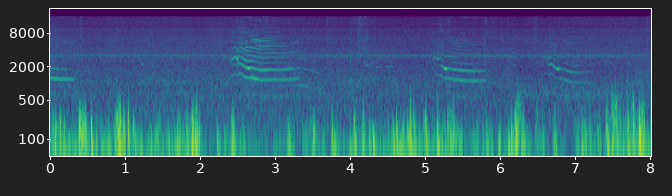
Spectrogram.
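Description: Feral cat meowing from an open pet carrier: three short meows, each falling in pitch, the first the longest. Low irregular rumbling on the microphone runs under them.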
